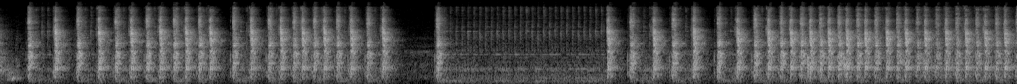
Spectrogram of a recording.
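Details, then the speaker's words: 1979 Chevy K20 square body, sat about 30 years, first attempts restarting after it was revived: starter gives rapid dry clattering ticks in bursts, no cranking or firing; starter stayed engaged, key sticking in start, solenoid punched in not backing out. "now that sucks um let's just let that starter sit for a while tap on or something well disengage the is punched in and not backing out that really sucks cuz I couldn't hear that well when I started it"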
